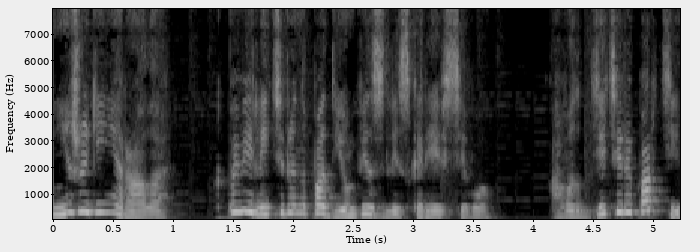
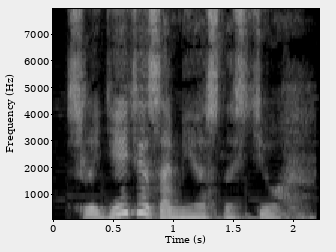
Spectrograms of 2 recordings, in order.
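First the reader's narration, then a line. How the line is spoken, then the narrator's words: Sighing. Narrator (Russian): вздохнул мэтр Хирон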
